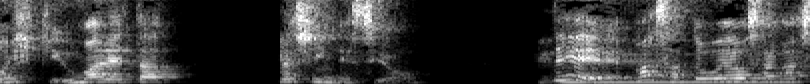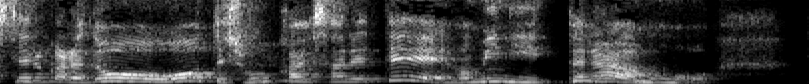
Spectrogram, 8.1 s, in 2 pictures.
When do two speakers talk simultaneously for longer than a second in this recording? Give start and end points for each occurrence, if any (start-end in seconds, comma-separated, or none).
2.7-4.3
